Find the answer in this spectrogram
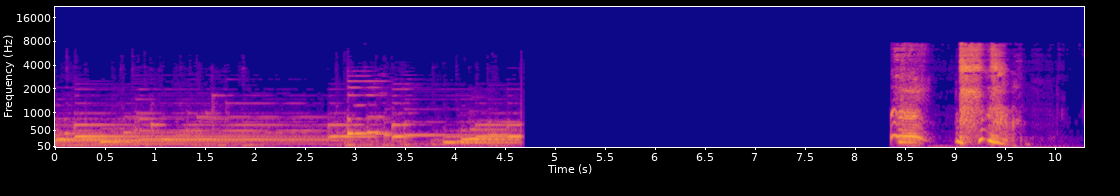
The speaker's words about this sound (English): Had a serious cough there, trying to hold back a cough. Hold on. Man. Sorry, excuse me.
